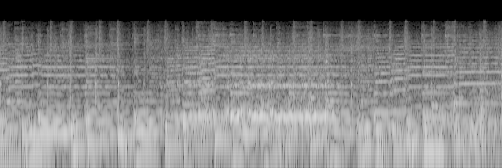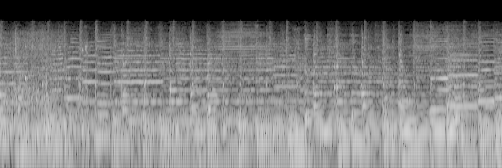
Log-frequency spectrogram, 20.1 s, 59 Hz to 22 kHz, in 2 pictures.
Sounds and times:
Music: 0.0s - 20.0s.

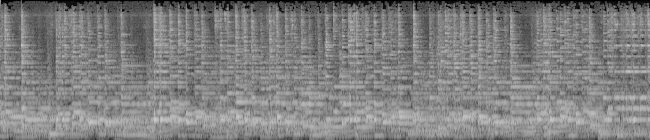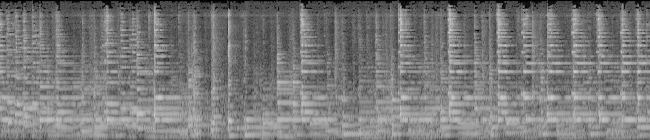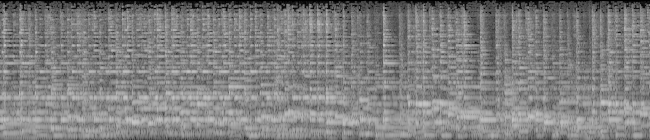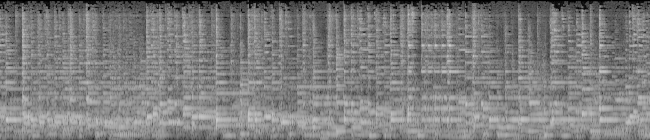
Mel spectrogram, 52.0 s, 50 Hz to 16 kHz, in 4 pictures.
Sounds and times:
Music: 0.0s - 52.0s.

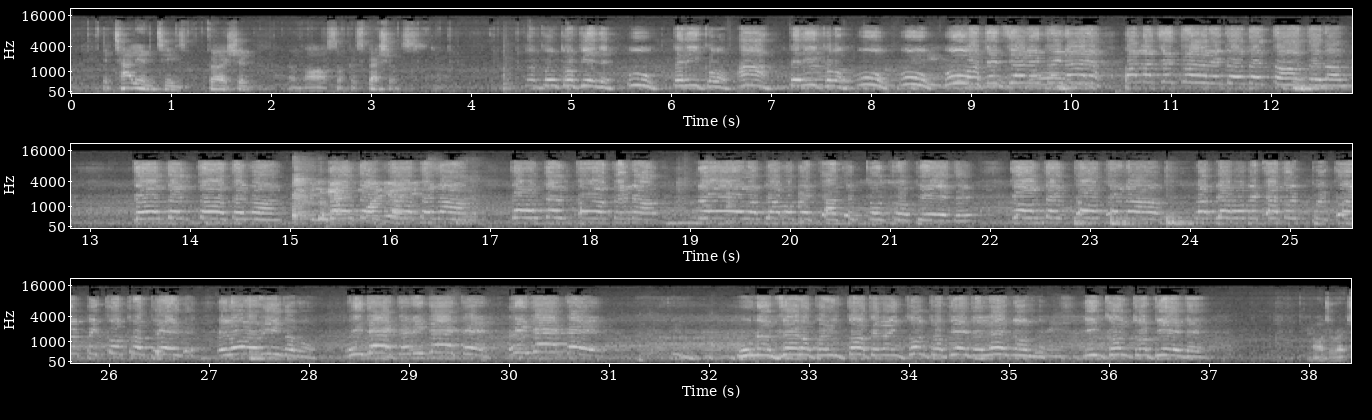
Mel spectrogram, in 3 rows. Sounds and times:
Speech: 0.3s - 3.6s, 4.5s - 12.8s, 13.4s - 31.0s.

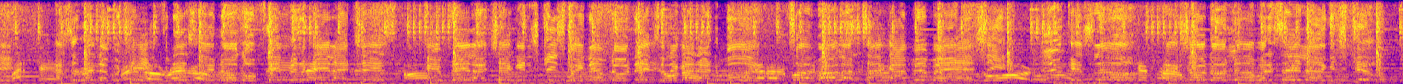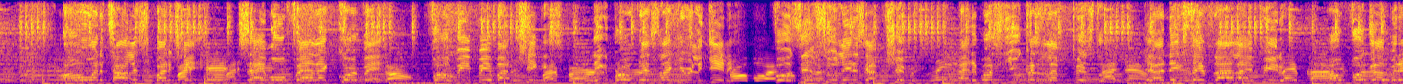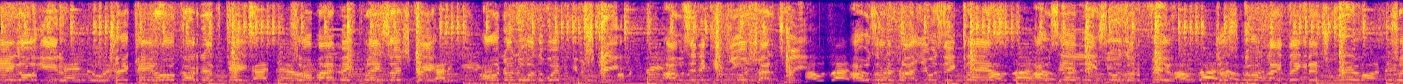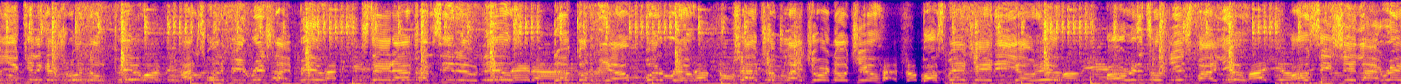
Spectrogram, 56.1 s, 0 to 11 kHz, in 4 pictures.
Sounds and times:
Music: 0.0s - 50.3s, 51.5s - 56.1s.

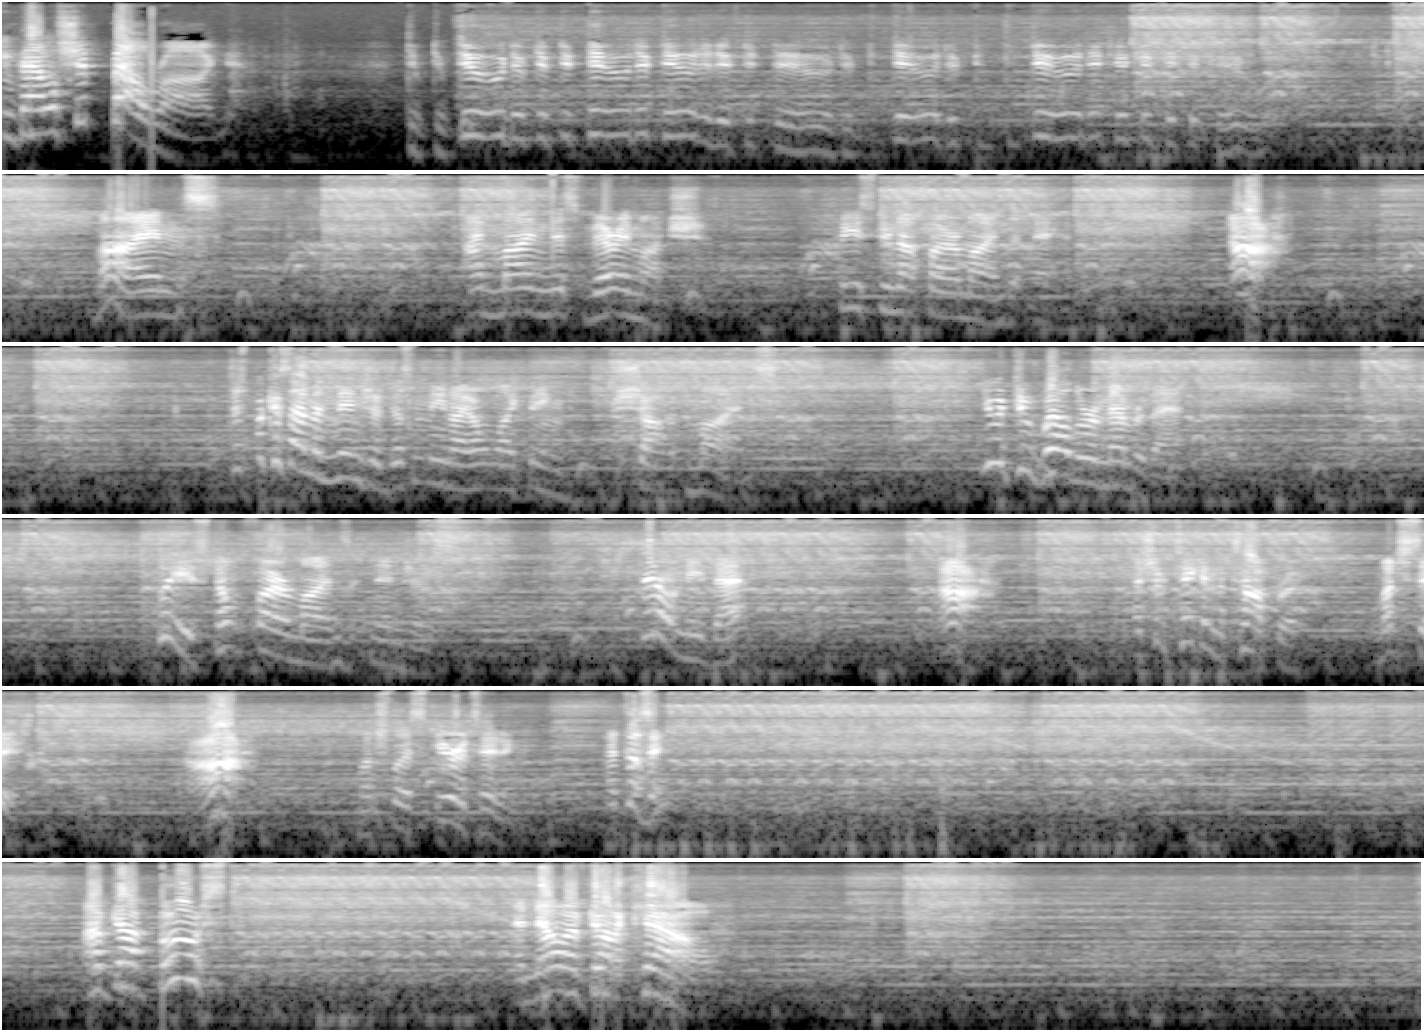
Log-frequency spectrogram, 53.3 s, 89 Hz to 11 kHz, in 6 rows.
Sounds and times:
Speech: 0.0s - 1.5s, 9.5s - 10.2s, 23.9s - 25.2s, 27.6s - 29.3s, 33.7s - 35.8s, 36.7s - 37.2s, 37.8s - 39.7s, 45.0s - 45.9s, 47.6s - 48.9s.

